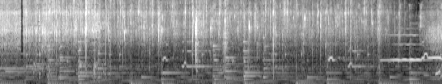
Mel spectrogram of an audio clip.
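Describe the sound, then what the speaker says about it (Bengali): Fish pieces frying in hot oil in a pan, a dense steady sizzle with crackling pops and occasional stirring clatter throughout, close and loud, no talking. "এবার লাল লাল করে ভেজে নেব।"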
